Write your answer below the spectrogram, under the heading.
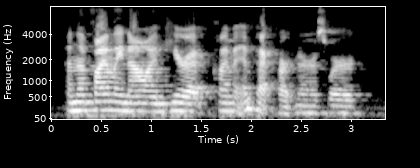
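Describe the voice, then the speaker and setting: There is noticeable background noise as a woman speaks in an American accent. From US Midwest, Detroit suburbs, Michigan. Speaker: company CEO. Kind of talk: interview. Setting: remote call.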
